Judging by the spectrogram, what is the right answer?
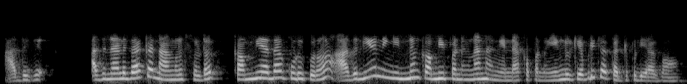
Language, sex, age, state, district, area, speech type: Tamil, female, 30-45, Tamil Nadu, Tirupattur, rural, conversation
